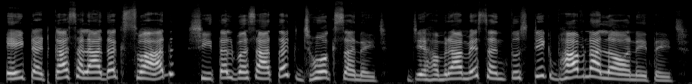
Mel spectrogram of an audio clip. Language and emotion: Maithili, happy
